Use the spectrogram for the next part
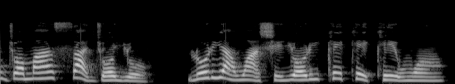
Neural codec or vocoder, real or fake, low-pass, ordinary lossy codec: none; real; 7.2 kHz; none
